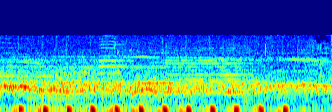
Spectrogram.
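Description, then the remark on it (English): An audience claps and shouts together for the Lord in a dense, continuous roar of voices, over a steady thumping beat of about four pulses per second. “Give the Lord a clap. Give the Lord a shout.”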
